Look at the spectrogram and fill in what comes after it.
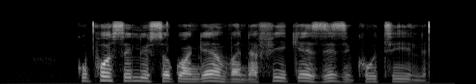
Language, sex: Xhosa, male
